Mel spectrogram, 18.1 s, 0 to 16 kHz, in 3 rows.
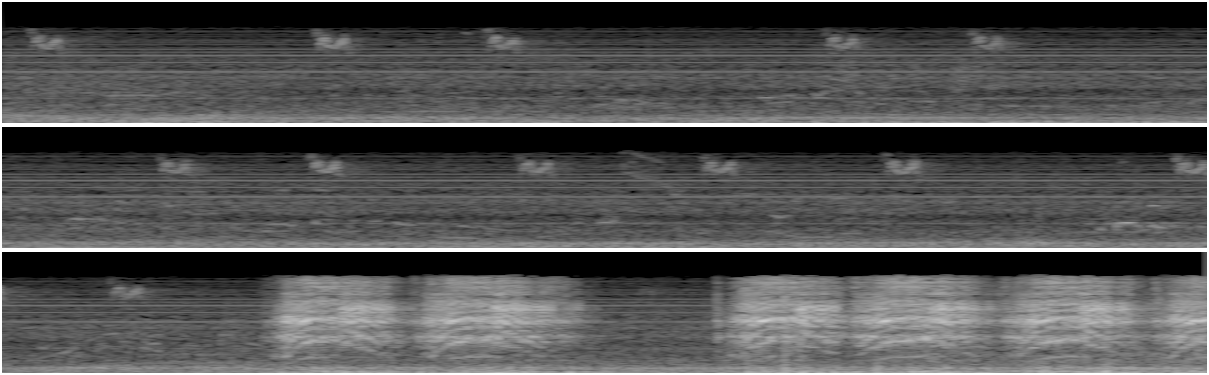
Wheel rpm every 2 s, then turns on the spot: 0, 0, 0, 0, 0, 0, 0, 50, 60.
none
